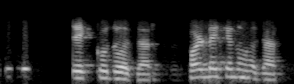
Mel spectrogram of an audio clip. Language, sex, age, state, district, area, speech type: Hindi, female, 45-60, Rajasthan, Jodhpur, urban, conversation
